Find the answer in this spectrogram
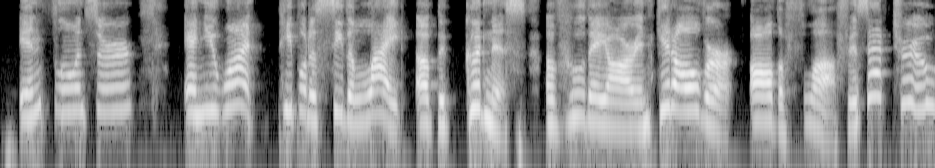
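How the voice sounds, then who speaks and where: In a raised, projected voice, a woman speaks at a fairly slow pace with a high pitch, very wide pitch swings and a bright, sharp tone, the sound dry and close with no echo. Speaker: interview host. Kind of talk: interview host.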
